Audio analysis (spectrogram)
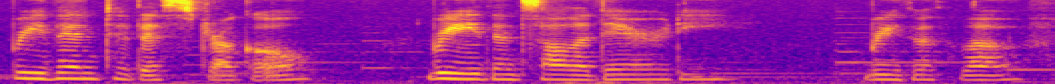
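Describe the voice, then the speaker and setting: Female meditation guide, slightly low, soft soothing delivery at a very slow pace. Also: flat delivery, vocal fry, faint music behind.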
